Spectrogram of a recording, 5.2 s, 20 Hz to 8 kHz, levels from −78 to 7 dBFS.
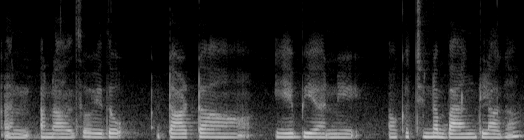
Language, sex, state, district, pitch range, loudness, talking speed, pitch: Telugu, female, Andhra Pradesh, Annamaya, 200-215 Hz, -19 LUFS, 125 wpm, 210 Hz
